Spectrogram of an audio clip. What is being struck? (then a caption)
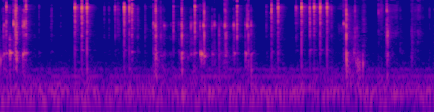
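Small glass dropper bottle. A small amber glass essential-oil dropper bottle with a paper label and dark cap, hollow with its contents not clearly visible, is tapped with long nails. A quick, irregular run of sharp, bright clicks sounds, each dying away at once, over a low steady hum.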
